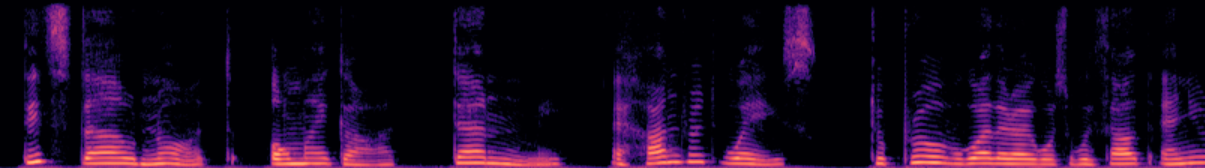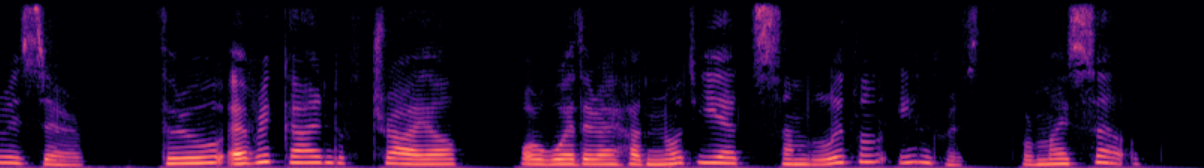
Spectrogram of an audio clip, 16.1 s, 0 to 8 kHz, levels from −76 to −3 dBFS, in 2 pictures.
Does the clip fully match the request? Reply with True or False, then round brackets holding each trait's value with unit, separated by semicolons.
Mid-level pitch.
False (240 Hz)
